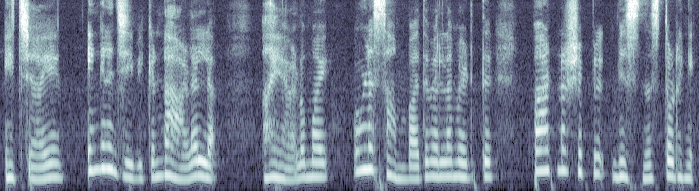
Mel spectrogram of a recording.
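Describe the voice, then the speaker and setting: Bitter, worn-down aunt with a mellow, fairly high voice, sorrowful and resigned, as a woman reads her. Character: middle-aged woman, weary, bitter aunt.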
